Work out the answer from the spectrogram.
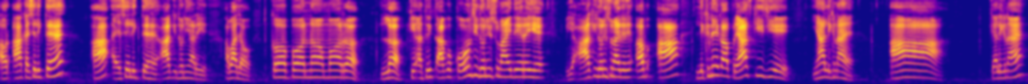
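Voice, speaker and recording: Woman schoolteacher, bright ringing voice; quizzes children and answers herself, cheering them on. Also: high-pitched. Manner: asks and answers her own questions; drawn-out sounding of syllables. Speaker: primary school teacher. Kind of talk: lively recorded lesson for young children.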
